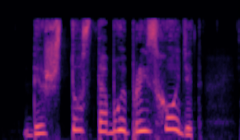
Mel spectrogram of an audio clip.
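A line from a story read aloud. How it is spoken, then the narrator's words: Puzzled whispered shout. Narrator (Russian): недоуменно закричала шепотом Ангелина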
